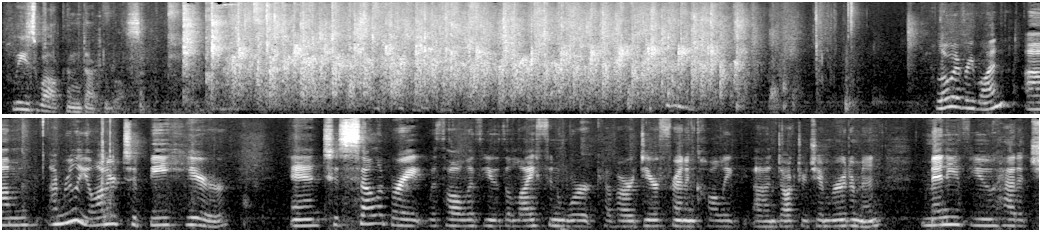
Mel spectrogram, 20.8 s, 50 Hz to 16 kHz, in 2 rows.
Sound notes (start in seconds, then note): 6.6 clapping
